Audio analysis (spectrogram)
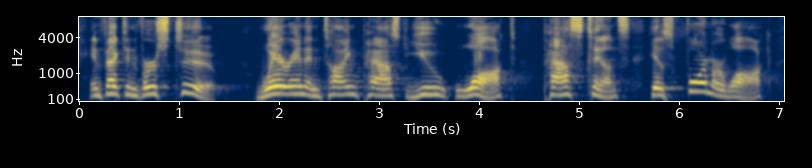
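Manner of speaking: loud, high, emphatic pulpit delivery; forceful preaching. Real, not acted. Preacher expounding verses on the sinner's walk, forceful preaching. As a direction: drive each phrase home at full voice.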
